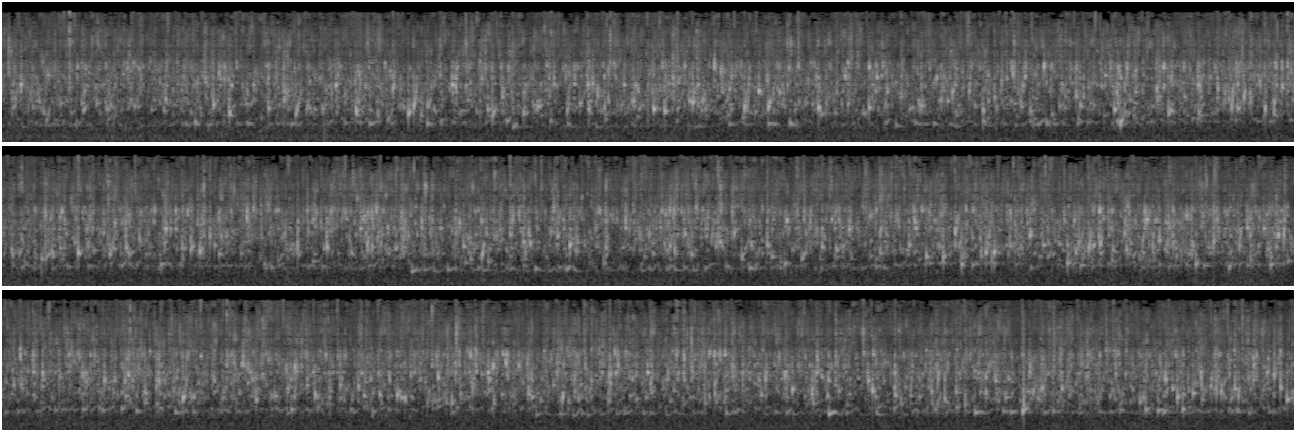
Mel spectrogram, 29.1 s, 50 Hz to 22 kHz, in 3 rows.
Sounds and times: babbling brook 0:00.0 - 0:29.0

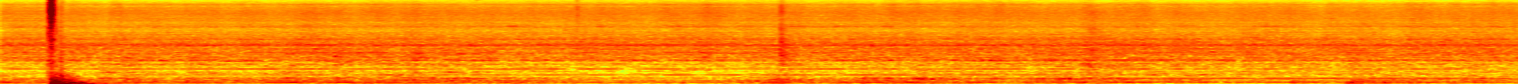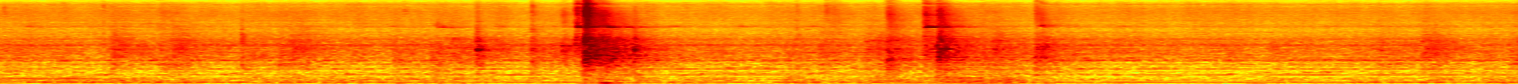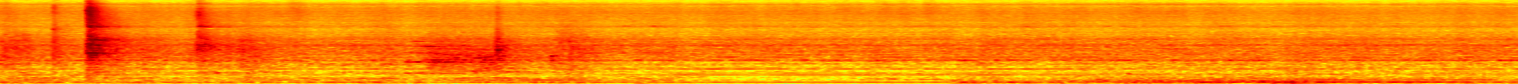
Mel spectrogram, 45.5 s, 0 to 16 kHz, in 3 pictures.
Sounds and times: bang 0:00.4 - 0:01.6

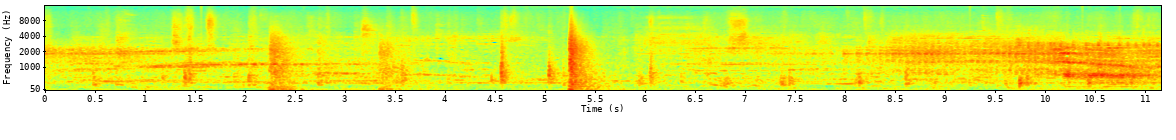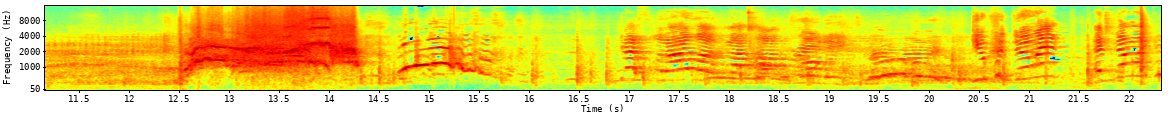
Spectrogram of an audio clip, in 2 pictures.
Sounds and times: walking through a high end Haunted House 0:00.0 - 0:22.3
Girls have high pitched screams 0:12.5 - 0:15.7

